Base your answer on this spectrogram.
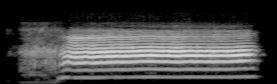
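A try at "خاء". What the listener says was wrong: खो, मुंह गोल कीजिए।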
